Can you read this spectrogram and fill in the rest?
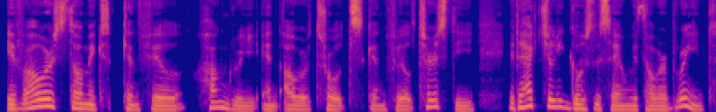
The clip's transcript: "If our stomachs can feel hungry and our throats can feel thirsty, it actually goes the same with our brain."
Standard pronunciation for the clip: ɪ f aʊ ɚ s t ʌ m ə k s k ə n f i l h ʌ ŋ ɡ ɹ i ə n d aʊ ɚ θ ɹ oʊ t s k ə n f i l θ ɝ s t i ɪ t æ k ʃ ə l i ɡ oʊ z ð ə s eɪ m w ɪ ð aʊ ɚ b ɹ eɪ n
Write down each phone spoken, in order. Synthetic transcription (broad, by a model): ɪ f aʊ ɚ s t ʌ m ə k s k ə n f i l h ʌ ŋ ɡ ɹ i ə n d aʊ ɚ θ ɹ oʊ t s k ə n f i l t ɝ s t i ɪ t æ k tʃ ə l i ɡ oʊ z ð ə s eɪ m w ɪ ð aʊ ɚ b ɹ eɪ n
